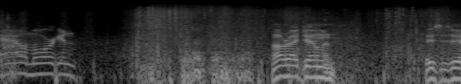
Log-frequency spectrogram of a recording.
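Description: Horses' hooves crunch through snow.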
